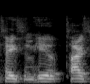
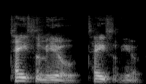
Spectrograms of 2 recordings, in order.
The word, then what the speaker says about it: Taysom Hill: you got Kamara and Tyson Hill, who, or am I saying it right? Taysom Hill, with his gadgetry and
